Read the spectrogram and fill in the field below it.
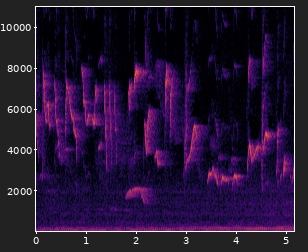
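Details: Pleci (white-eye) song aimed at making birds sing actively; quick, high trills and chirps, with a steady lower whistled note near the second second and a faint low hum underneath.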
